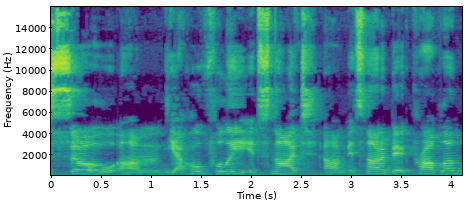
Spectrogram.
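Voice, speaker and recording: A woman speaks at a medium pitch in a flat monotone. Her pace is fairly slow, with noticeable background noise. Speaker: book reviewer. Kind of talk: casual talk to camera.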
